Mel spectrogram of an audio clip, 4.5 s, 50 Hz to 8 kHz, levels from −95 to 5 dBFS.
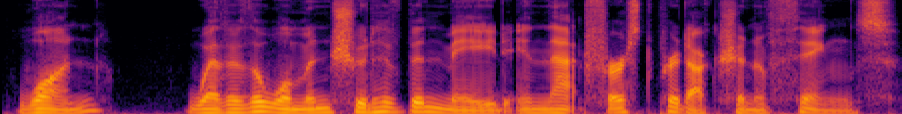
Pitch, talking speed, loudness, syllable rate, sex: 95 Hz, 185 wpm, -19 LUFS, 5.1 syllables/s, male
